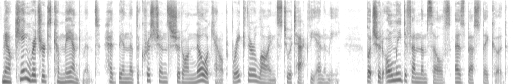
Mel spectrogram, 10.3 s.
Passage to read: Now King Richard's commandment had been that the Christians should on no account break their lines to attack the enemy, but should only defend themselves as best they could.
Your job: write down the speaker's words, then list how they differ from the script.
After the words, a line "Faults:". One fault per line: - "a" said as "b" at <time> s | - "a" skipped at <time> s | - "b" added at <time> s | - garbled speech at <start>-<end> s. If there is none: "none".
Now King Richard's commandment had been that the Christians should on no account break their lines to attack the enemy, but should only defend themselves as best they could.
Faults:
none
